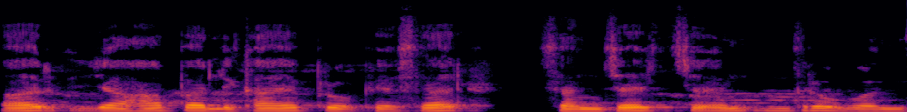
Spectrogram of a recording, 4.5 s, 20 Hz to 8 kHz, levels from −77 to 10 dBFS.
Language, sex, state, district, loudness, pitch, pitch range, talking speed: Hindi, male, Chhattisgarh, Balrampur, -20 LUFS, 130 Hz, 125-135 Hz, 120 wpm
